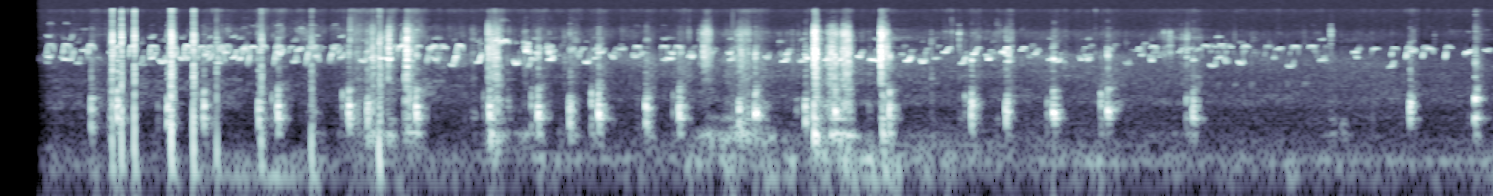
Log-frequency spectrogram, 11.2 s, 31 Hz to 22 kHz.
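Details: Two old hens, aged 8 and 11, rearing chicks: continuous high peeping of chicks fills the scene, mixed with short low hen clucks and sharp knocking or pecking sounds scattered throughout.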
